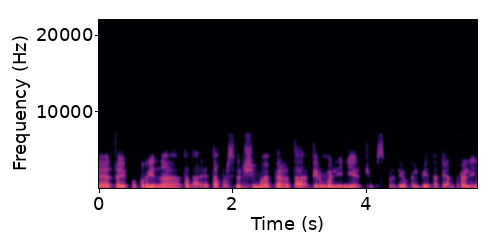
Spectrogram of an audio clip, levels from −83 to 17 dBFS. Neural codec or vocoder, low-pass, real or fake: vocoder, 22.05 kHz, 80 mel bands, WaveNeXt; 7.2 kHz; fake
